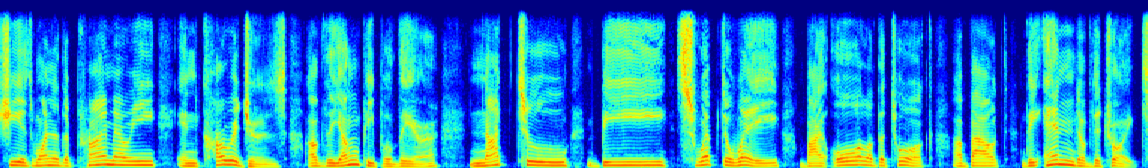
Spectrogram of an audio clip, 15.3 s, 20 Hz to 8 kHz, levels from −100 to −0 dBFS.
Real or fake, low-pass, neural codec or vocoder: real; 7.2 kHz; none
